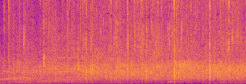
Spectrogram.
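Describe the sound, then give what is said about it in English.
Steady, dense applause from an audience for a performer who has just played two chords on the piano, a continuous wash of many hands clapping at an even, fairly loud level for a couple of seconds, with a few sharper individual claps popping out. “That was a generous applause you just got.”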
